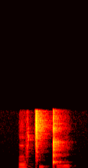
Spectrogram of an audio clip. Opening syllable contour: low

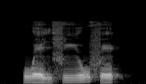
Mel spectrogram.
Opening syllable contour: low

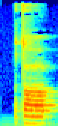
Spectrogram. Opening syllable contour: high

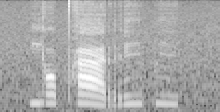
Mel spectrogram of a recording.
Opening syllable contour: high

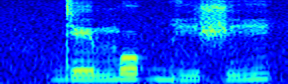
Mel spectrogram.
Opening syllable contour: low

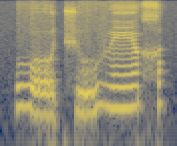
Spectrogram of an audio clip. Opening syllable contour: falling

